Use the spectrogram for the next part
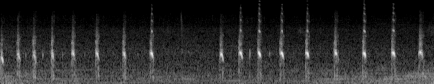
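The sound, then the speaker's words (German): A bird's excited alarm call at a cat coming closer on the ground: a rapid series of sharp, clipped notes, pausing briefly before resuming more urgently. It sounds loud, with no one talking. “Und wenn jetzt aber die Katze näher kommt und gefährlicher wird, dann klingt das erregter.”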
